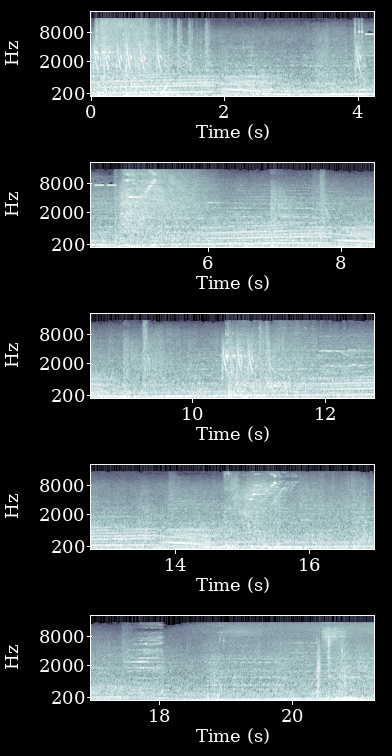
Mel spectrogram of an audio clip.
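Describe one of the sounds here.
Water splashes and sprays behind a speeding boat.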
